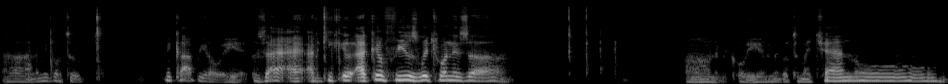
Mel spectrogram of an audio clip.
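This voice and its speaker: Bronx-accented man, high gravelly voice. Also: moderate pace, long pauses. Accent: Bronx New York. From born in Puerto Rico, raised in the Bronx. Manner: rambling, repeats and restarts words, reads chat aloud. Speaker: live stream host. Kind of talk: casual live-stream chat reading viewer comments.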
